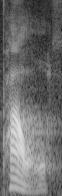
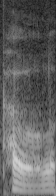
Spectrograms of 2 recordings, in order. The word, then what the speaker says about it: Powell: fourth is on Enoch Powell and he pronounced his surname incidentally Powell and not po as people sometimes do now Enoch power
